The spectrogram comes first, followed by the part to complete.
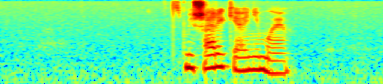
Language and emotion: Russian, neutral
